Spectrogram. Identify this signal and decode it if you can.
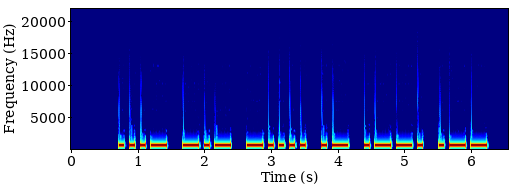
Morse code, heard as a keyed tone, about 15 wpm, 700 Hz. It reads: VK6APW
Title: DXCC-100 Call Signs - 6 Characters - Repeated 3x - 15wpm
